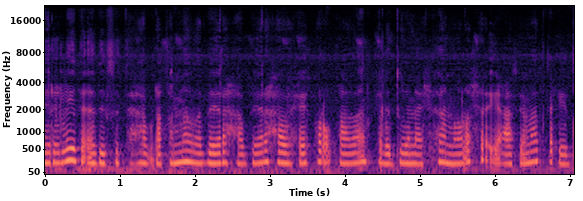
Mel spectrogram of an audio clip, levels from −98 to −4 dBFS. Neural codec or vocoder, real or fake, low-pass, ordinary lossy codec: vocoder, 44.1 kHz, 128 mel bands, Pupu-Vocoder; fake; none; none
